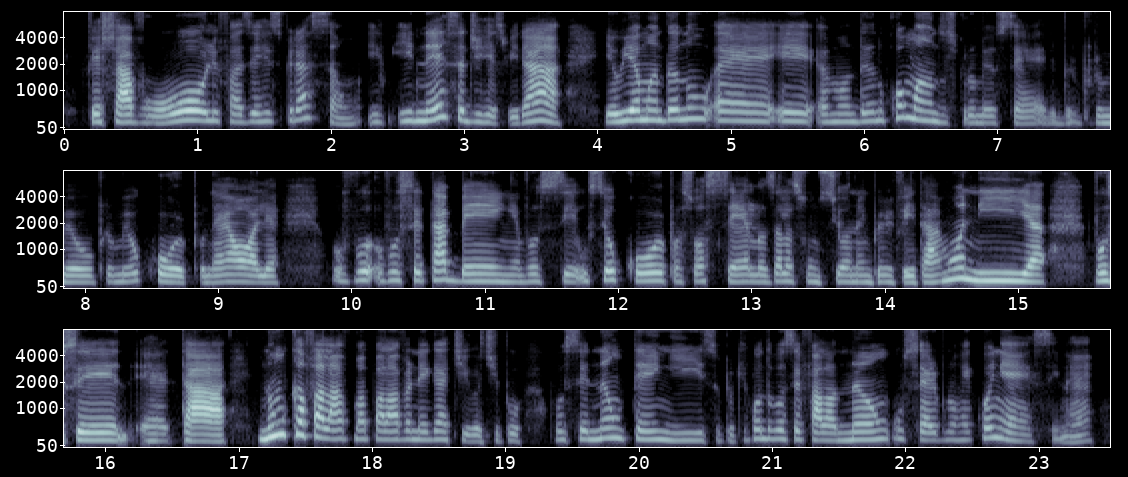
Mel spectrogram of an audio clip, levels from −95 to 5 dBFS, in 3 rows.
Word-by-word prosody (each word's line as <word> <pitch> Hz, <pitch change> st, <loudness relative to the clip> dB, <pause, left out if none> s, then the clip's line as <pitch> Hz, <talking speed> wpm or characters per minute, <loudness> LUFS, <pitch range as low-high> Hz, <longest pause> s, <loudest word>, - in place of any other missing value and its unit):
fechava 195 Hz, -2 st, +3 dB
o -, -, -7 dB
olho, 225 Hz, +6 st, +5 dB
fazia 205 Hz, -1 st, -7 dB
respiração. 215 Hz, -, -8 dB
E 195 Hz, 0 st, -14 dB
e 220 Hz, +2 st, -4 dB
nessa 260 Hz, +5 st, +1 dB
de 205 Hz, -4 st, -7 dB
respirar, 190 Hz, +5 st, +1 dB, 0.3 s
eu 200 Hz, 0 st, +1 dB
ia 245 Hz, +2 st, +6 dB
mandando, 255 Hz, +3 st, 0 dB
eh 225 Hz, -1 st, -2 dB
eh, 195 Hz, -, -8 dB
mandando 205 Hz, +3 st, -6 dB
comandos 245 Hz, -, -2 dB
para -, -, -12 dB
o -, -, -9 dB
meu 175 Hz, -1 st, -9 dB
cérebro, 165 Hz, 0 st, -12 dB
para 170 Hz, +2 st, -15 dB
o -, -, -7 dB
meu 170 Hz, -1 st, -1 dB
para 175 Hz, -, -14 dB
o 175 Hz, -, -10 dB
meu 185 Hz, +2 st, -6 dB
corpo, 170 Hz, -5 st, -1 dB
né, 170 Hz, +2 st, -2 dB
"Olha, 165 Hz, -2 st, +1 dB, 0.4 s
vo 220 Hz, +4 st, -2 dB
você 210 Hz, 0 st, -4 dB
tá 225 Hz, +1 st, +4 dB
bem, 190 Hz, -3 st, -2 dB
é 170 Hz, -, -9 dB
você 185 Hz, 0 st, -7 dB
o -, -, -7 dB
seu 225 Hz, +3 st, +1 dB
corpo, 200 Hz, -3 st, 0 dB
as 170 Hz, -, -12 dB
suas 190 Hz, 0 st, -6 dB
células 180 Hz, 0 st, -4 dB
elas 190 Hz, -1 st, -4 dB
funcionam 175 Hz, 0 st, -6 dB
em 170 Hz, -, -7 dB
perfeita 165 Hz, -1 st, -4 dB
harmonia, 205 Hz, -3 st, +5 dB, 0.3 s
você, 190 Hz, -1 st, +2 dB
eh, 180 Hz, -1 st, -7 dB
tá" 170 Hz, -1 st, +9 dB, 0.2 s
nunca 320 Hz, +8 st, +6 dB
falava 230 Hz, -6 st, +4 dB
uma 220 Hz, -1 st, -4 dB
palavra 210 Hz, -1 st, -1 dB
negativa 200 Hz, -5 st, -7 dB
tipo: 160 Hz, +2 st, -13 dB, 0.2 s
"Você 205 Hz, +2 st, -7 dB
não 245 Hz, +4 st, -3 dB
tem 210 Hz, -3 st, -4 dB, 0.2 s
isso", 180 Hz, -, -18 dB
porque 165 Hz, +3 st, -19 dB
quando 230 Hz, +2 st, -6 dB
você 220 Hz, -1 st, -5 dB
fala 195 Hz, -2 st, 0 dB
não 200 Hz, +3 st, -2 dB
o 230 Hz, -, -11 dB
cérebro 195 Hz, -2 st, -6 dB
não 195 Hz, -, -12 dB
reconhece, 195 Hz, -6 st, -6 dB
né? 150 Hz, +4 st, -11 dB
200 Hz, 180 wpm, -25 LUFS, 180-225 Hz, 0.4 s, tá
